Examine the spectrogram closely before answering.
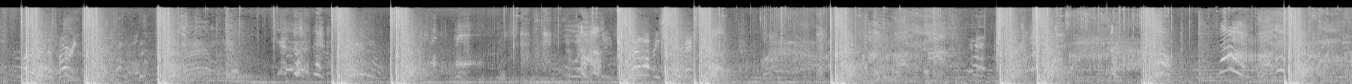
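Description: Gunshots ring out sharply, one after another.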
